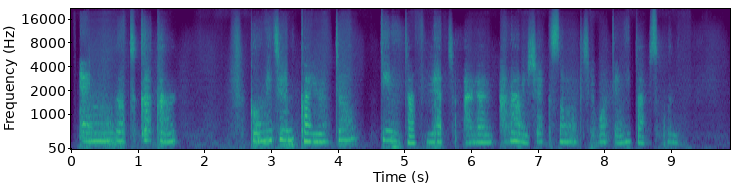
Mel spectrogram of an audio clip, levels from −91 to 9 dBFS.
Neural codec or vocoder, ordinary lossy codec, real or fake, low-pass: codec, 44.1 kHz, 0.9 kbps, DAC; none; fake; none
